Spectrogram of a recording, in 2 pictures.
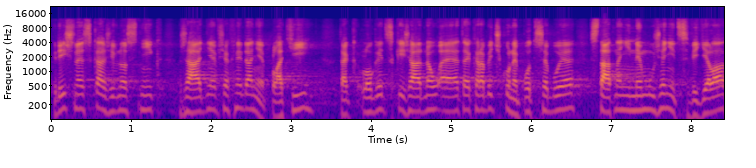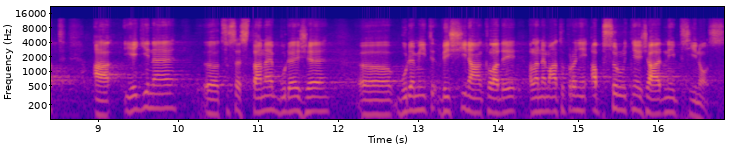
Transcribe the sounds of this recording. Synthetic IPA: ɡ̥dɪʃnɛskaʒɪvno̞st̪ɲiːk | r̝aːdɲɛfʃɛxnɪdaɲɛplaciː | t̪aklo̞ɡɪt͡skɪʒaːdno̞wʔɛːɛt̪ɛːkɾabɪt͡ʃkunɛpo̞t̪r̝̥ɛbujɛst̪aːt̪naɲinɛmuːʒɛɲɪt͡svɪɟɛlat̪ | ʔajɛɟɪnɛː | t͡so̞sɛst̪anɛbudɛʒɛ | budɛmiːt̪vɪʃiːnaːkladɪʔalɛnɛmaːt̪opɾo̞ɲɛjʔapso̞lut̪ɲɛʒaːdniːpr̝̥iːno̰s

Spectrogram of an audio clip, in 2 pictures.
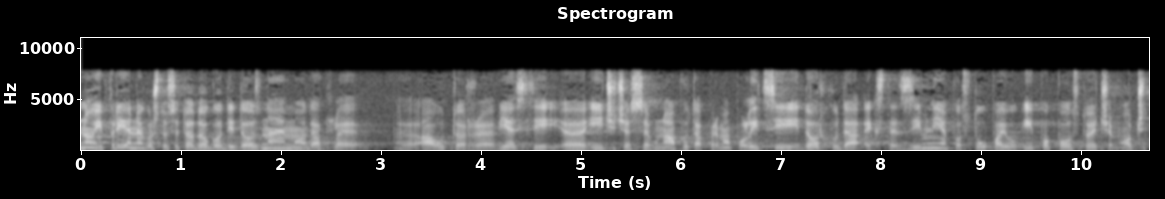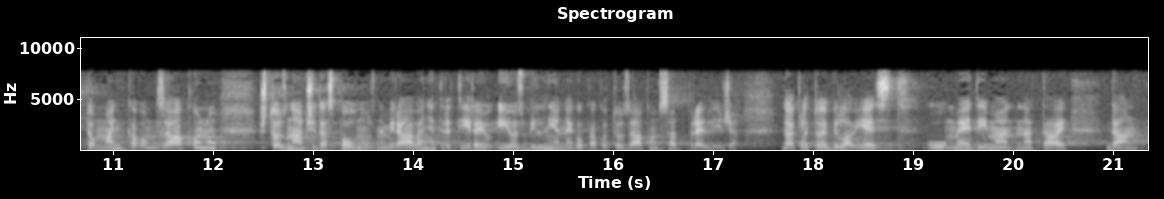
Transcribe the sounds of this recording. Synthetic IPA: no̞ipɾije̞ne̞ɡo̞ʃt̪o̞se̞t̪o̞ːd̪o̞ɡo̞d̪id̪o̞znaje̞mo̞d̪akle̞ | aut̪o̞ɾʋje̞ːst̪iit͡ɕit͡ɕe̞se̞unaːput̪ak̚pɾe̞mapo̞lit̪sijiːd̪o̞ɾxud̪aʔe̞kst̪e̞nziʋnije̞po̞st̪uːpajuʔipo̞po̞ːst̪ojet͡ɕe̞mo̞t͡ʃi̥t̪o̞mːaɲkaʋo̞mzaːkʰo̞nuʃt̪o̞znaːt͡ʃid̪aspo̞lˠno̞uzne̞miɾaːʋaɲe̞t̪ɾe̞t̪iːɾajuʔio̞zbiʎʲnije̞ne̞ɡo̞kako̞t̪o̞ːzaːko̞nsad̪pɾe̞d̪ʋḭd͡ʑa̰ | d̪akle̞t̪o̞ːje̞biːlaʋje̞ːst̪ume̞ːd̪iːmanat̪aːjd̪aːn

